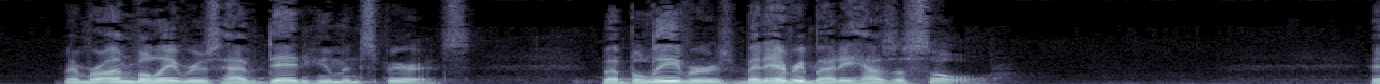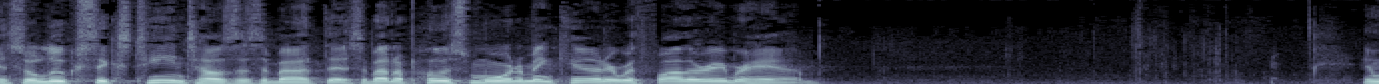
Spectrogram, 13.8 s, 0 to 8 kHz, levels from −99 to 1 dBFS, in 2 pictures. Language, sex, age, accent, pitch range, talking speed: English, male, 50-69, American, 115-155 Hz, 125 wpm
